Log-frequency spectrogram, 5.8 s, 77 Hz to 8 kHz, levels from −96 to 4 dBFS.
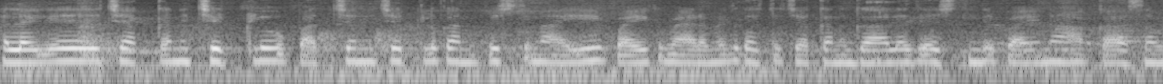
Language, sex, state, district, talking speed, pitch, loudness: Telugu, female, Andhra Pradesh, Srikakulam, 145 wpm, 260 Hz, -17 LUFS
